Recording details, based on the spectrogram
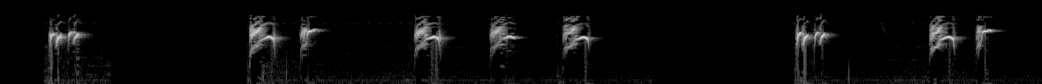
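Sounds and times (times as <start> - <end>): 
lesser green leafbird song of short sharp slurred chirps: 0.5 - 1.1, 2.5 - 6.5, 8.0 - 10.4.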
